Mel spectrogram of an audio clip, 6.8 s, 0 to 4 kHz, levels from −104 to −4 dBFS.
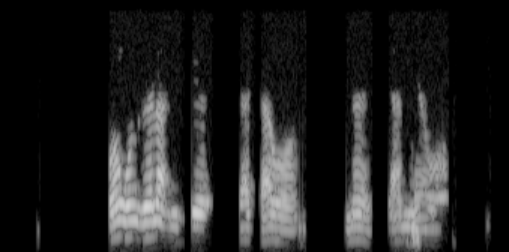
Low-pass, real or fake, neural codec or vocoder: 3.6 kHz; real; none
